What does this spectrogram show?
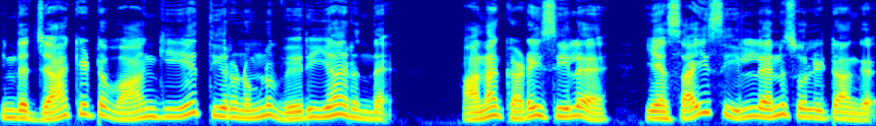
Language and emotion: Tamil, sad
